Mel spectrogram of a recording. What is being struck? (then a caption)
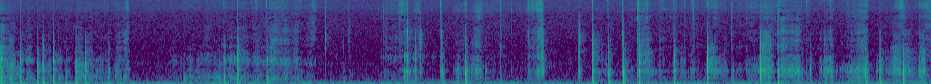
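Cardboard box wrapped in kraft paper. Long manicured nails tap and scratch a small, hollow rectangular gift box wrapped in brown kraft paper and tied with red string. Quick, dry clicking taps fall in uneven bursts over a soft, papery scratching rustle. Each tap stops almost instantly, with a faint mid-pitched hollow tone from the box.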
